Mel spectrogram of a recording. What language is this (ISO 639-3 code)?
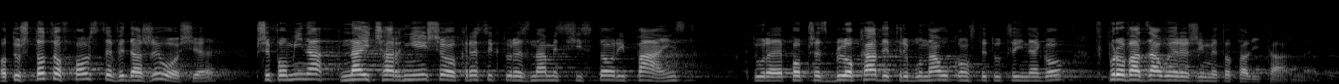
pol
